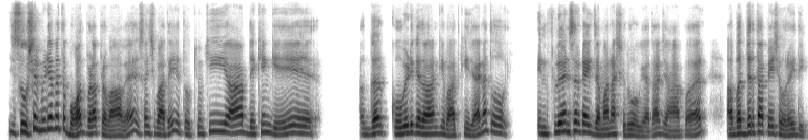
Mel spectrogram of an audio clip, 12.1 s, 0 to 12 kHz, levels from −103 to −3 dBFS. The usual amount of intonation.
No: wide, 6.3 semitones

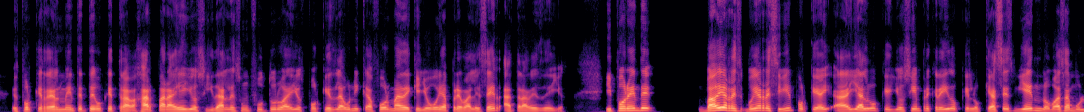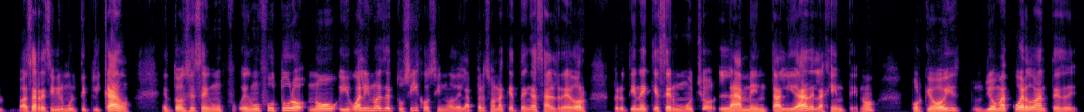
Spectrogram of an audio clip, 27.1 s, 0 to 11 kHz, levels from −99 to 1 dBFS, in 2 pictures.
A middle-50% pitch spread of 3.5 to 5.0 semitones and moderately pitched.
Yes: average, 4.6 semitones; medium, 160 Hz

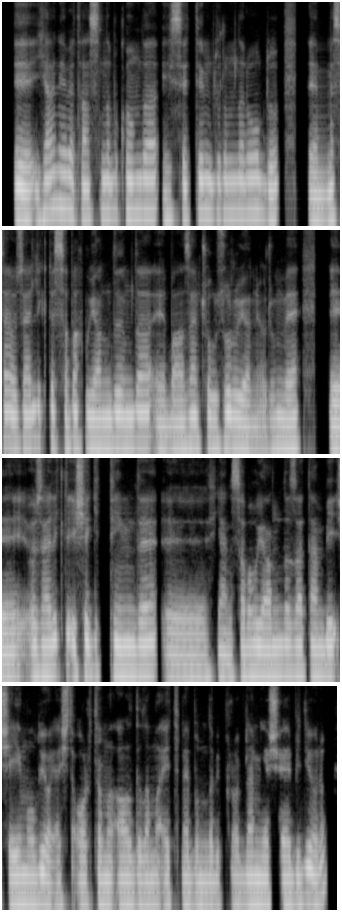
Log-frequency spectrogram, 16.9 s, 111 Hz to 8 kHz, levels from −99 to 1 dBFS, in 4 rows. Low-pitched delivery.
Yes: low, 110 Hz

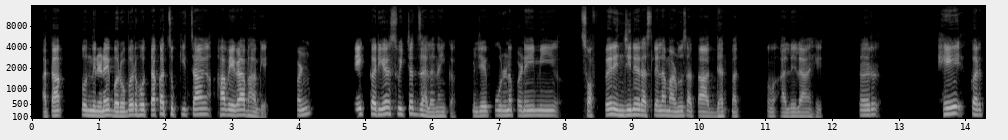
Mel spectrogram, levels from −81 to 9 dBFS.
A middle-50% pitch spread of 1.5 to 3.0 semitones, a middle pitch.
No: average, 3.8 semitones; medium, 155 Hz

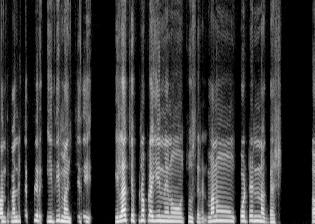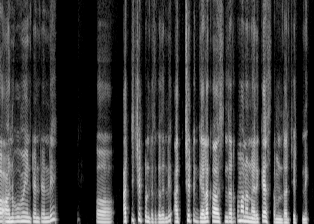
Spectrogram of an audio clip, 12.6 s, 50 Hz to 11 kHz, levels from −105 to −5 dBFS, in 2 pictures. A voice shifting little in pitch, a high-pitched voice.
No: average, 3.5 semitones; high, 205 Hz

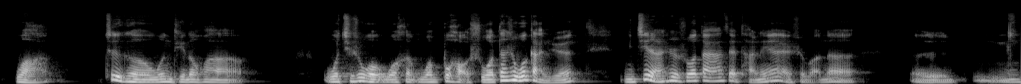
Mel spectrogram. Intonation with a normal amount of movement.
No: wide, 6.9 semitones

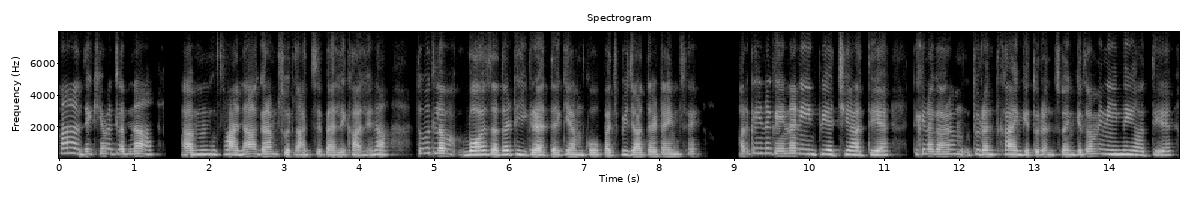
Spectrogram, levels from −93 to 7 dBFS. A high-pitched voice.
Yes: high, 230 Hz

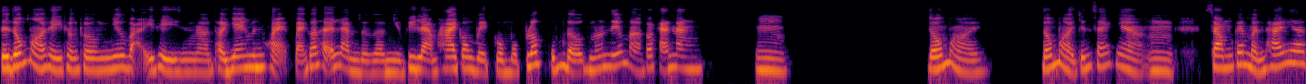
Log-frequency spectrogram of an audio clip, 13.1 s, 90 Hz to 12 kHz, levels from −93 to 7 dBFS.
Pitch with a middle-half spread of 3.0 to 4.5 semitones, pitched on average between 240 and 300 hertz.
No: average, 3.9 semitones; high, 215 Hz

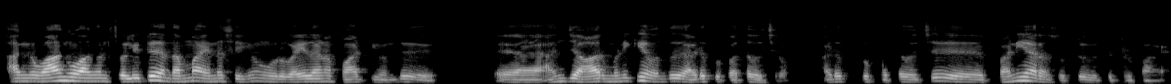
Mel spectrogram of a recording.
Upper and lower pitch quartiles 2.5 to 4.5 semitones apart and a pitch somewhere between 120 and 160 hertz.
Yes: average, 4.2 semitones; low, 135 Hz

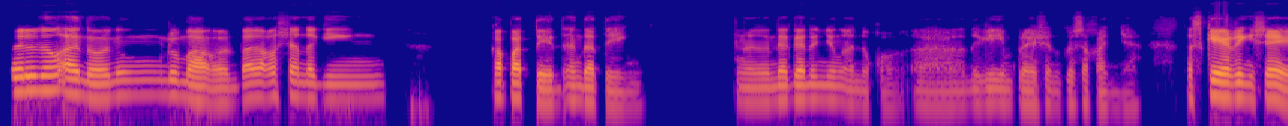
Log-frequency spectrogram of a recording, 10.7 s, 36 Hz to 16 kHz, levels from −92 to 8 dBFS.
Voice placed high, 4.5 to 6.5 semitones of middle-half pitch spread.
No: low, 130 Hz; wide, 5.6 semitones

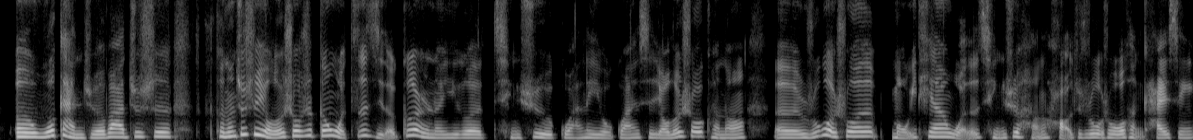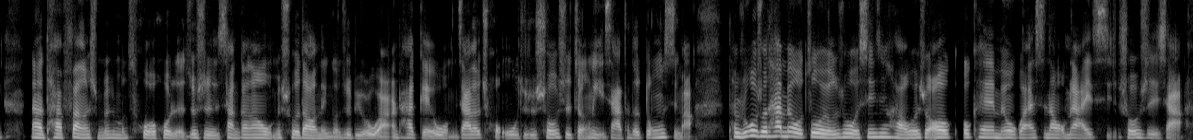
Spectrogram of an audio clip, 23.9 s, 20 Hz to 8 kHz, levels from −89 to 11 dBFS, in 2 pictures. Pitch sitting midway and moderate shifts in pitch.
No: high, 195 Hz; average, 4.0 semitones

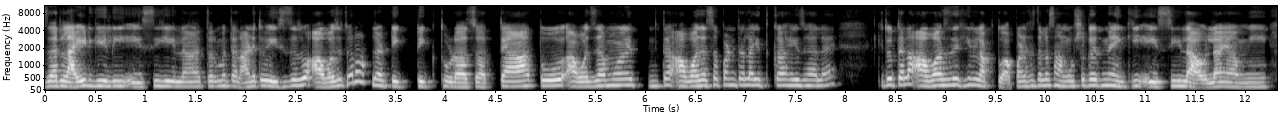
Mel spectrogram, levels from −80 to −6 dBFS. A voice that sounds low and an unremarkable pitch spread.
No: high, 200 Hz; average, 3.4 semitones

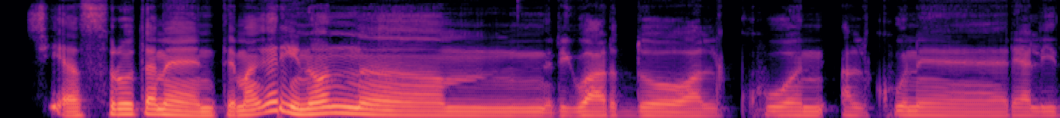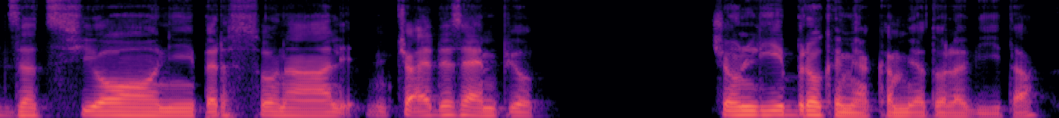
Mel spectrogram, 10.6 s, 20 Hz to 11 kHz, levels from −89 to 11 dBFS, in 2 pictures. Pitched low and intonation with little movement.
Yes: low, 110 Hz; narrow, 2.0 semitones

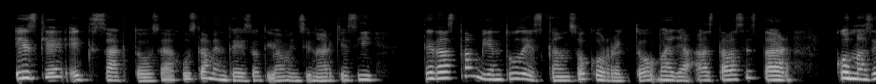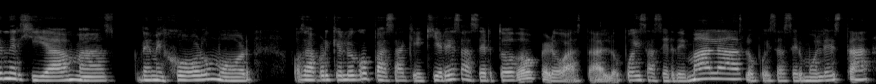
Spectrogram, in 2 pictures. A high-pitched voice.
Yes: high, 195 Hz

